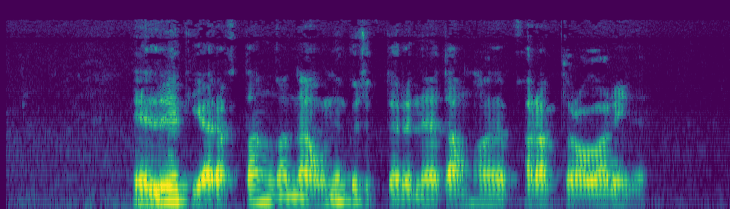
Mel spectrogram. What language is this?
Bashkir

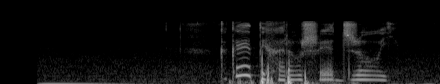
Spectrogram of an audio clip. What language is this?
Russian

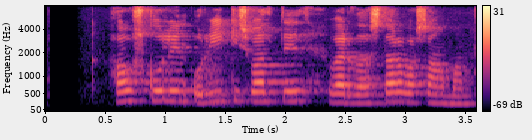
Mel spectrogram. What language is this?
Icelandic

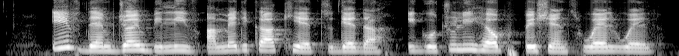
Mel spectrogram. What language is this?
Nigerian Pidgin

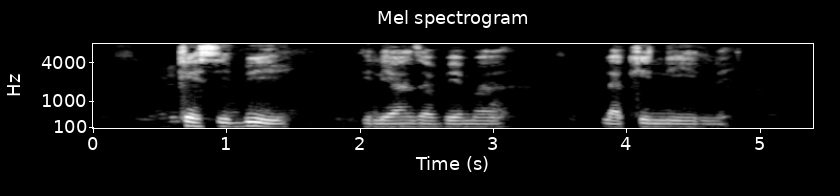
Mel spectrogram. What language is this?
Swahili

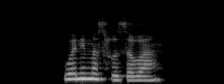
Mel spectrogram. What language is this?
Pashto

